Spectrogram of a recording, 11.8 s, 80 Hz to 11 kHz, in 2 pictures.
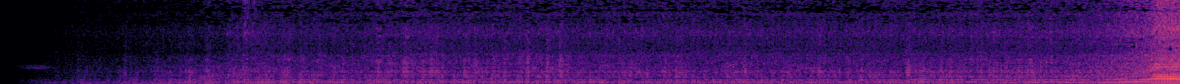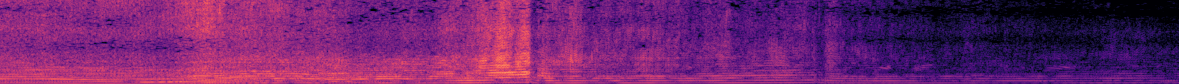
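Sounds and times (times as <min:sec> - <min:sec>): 
motocross motorcycle engines roaring: 0:00.1 - 0:11.7.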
